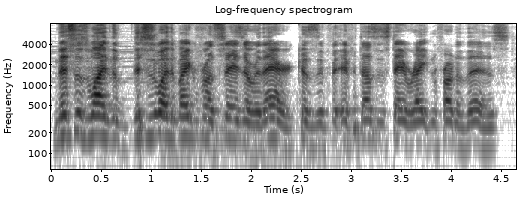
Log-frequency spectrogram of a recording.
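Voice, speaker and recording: A man streaming who deliberately talks in a higher, feminized voice, rambling, swearing and laughing as he chats and tells a joke into a cheap desk mic. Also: fairly even intonation, pushed and bright, soft background music. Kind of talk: casual stream chat and joke telling. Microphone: cheap desk mic with poor pop filter.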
